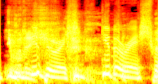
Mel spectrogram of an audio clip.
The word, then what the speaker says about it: gibberish: which is pronounced gibberish with a hard G, which is just gibberish.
